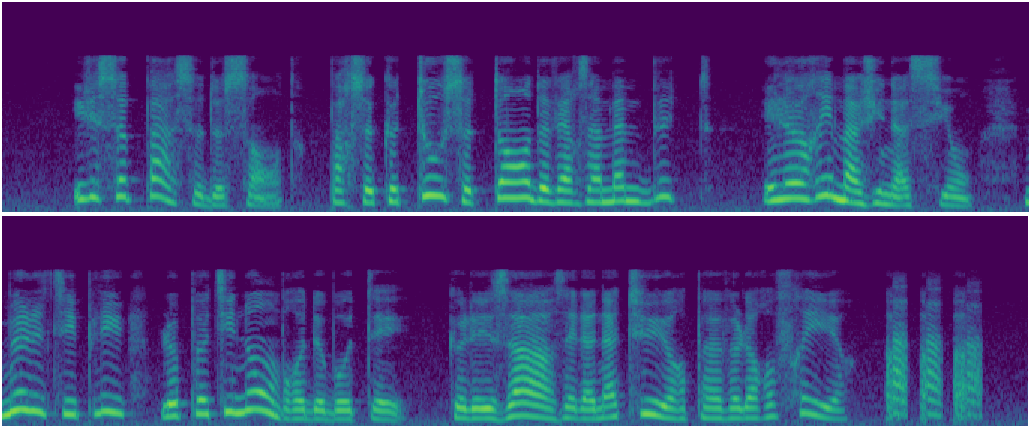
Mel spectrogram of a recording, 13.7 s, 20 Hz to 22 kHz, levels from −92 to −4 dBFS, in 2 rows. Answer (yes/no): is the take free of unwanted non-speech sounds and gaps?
no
